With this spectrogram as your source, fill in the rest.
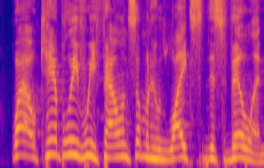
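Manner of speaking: normal talking voice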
